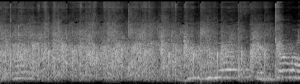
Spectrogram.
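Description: An audience claps steadily for the Eagle Fund at a product training event, a dense, loud burst of applause lasting a few seconds with a voice faintly heard beneath.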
